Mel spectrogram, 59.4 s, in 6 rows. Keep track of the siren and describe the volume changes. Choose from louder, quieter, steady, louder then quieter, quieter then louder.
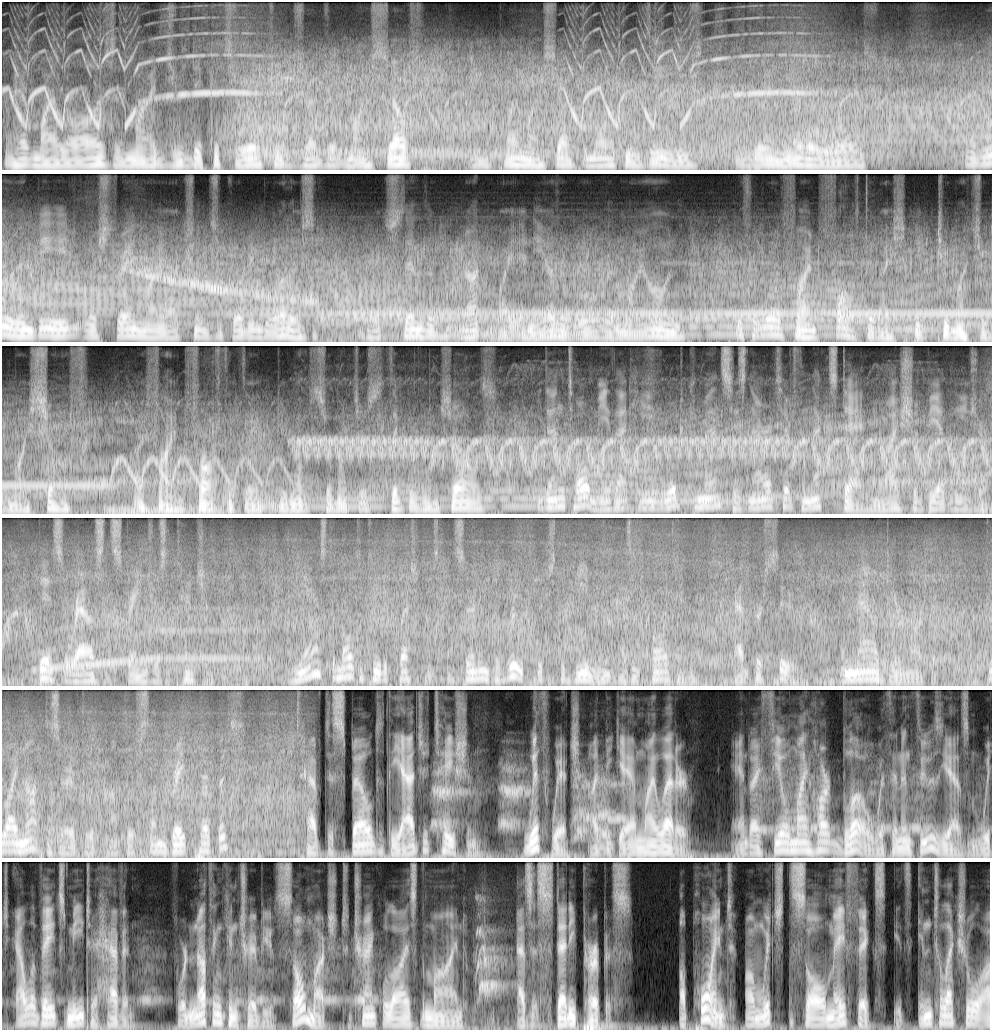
steady.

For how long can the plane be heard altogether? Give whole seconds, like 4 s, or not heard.
41 s.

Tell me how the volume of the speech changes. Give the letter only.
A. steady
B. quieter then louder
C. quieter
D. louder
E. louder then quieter
A.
